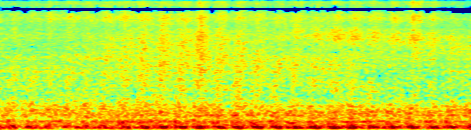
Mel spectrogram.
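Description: Coal hopper cars of a freight train rolling past: a steady low rumble of steel wheels on rail, with repeated wheel clacks over the rail joints.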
